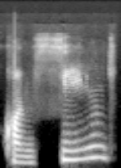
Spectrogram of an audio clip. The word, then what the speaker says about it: conceal: So we have the E and A making the E sound there, just like in the word reveal, conceal.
